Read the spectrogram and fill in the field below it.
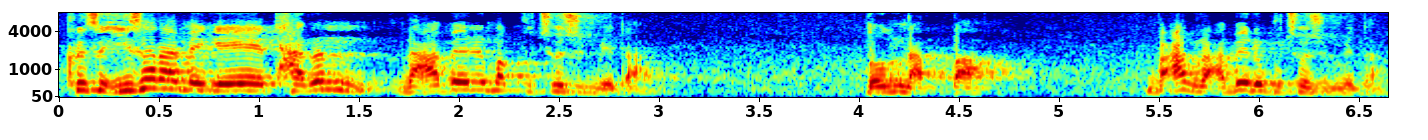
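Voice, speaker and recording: A woman's voice: a little high, expressive, a little fast, roomy sound, a little hiss or hum. A woman preaching a sermon and teaching from the Bible, asking the listeners questions and answering them herself.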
